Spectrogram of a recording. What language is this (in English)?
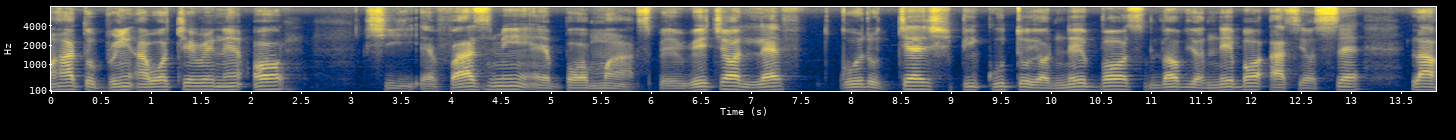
Liberian English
